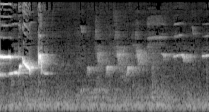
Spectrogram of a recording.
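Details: Orange-headed thrush, recorded as a lure to trigger singing. A sharp burst of fast slurred whistles opens, followed by quieter, spaced fluty notes and thin high whistles.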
